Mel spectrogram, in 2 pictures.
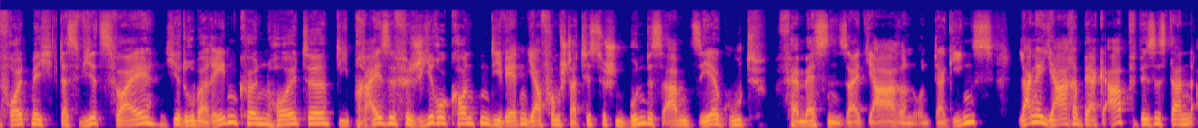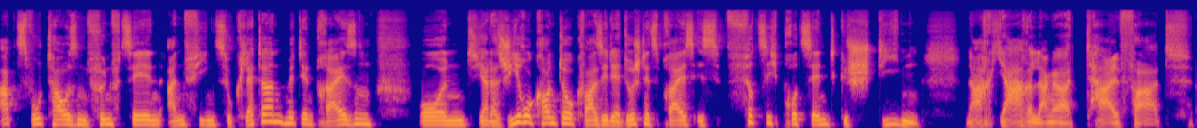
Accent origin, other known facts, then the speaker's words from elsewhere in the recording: Neuwied, Rhineland-Palatinate, Germany; der Ort, wo ich geboren bin, Neuwied am Rhein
